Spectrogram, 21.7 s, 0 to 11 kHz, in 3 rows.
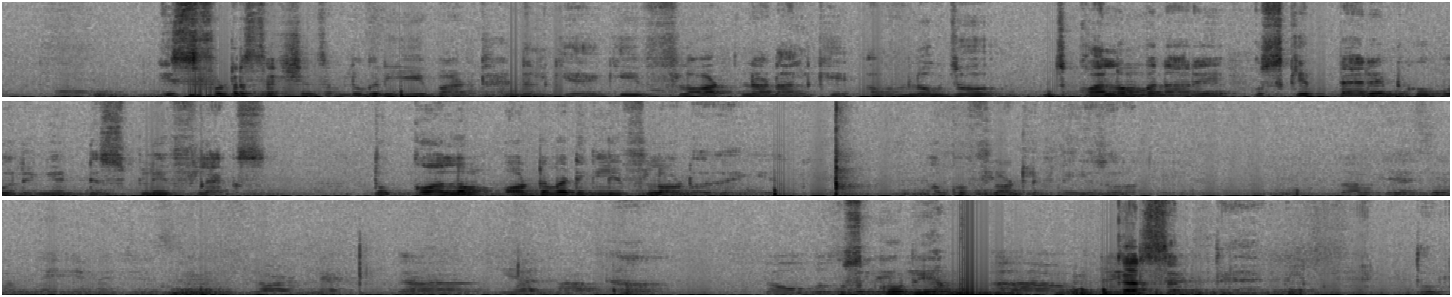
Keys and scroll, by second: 20.5 alt+Tab.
